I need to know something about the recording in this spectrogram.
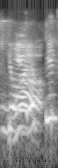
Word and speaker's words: European: Even European for that matter, your E is silent. Europe. Europe. So the sound of your is coming out. So even European here will be in this palatal, which is why we say a European.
